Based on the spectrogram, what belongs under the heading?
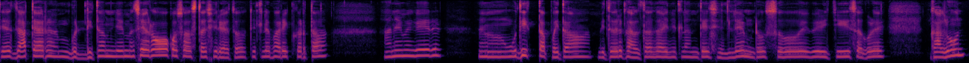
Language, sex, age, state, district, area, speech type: Goan Konkani, female, 60+, Goa, Ponda, rural, spontaneous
